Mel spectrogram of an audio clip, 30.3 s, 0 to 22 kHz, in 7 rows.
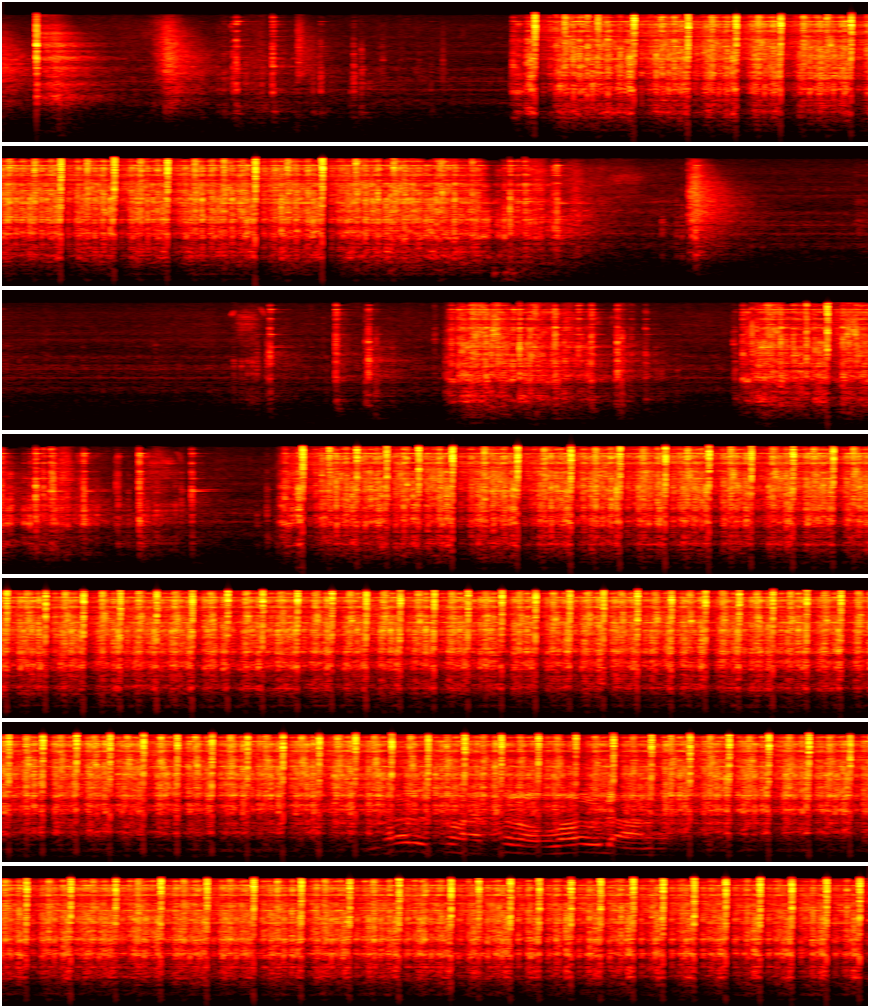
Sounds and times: Engine starting: 2.6s - 7.3s, 9.8s - 30.3s.

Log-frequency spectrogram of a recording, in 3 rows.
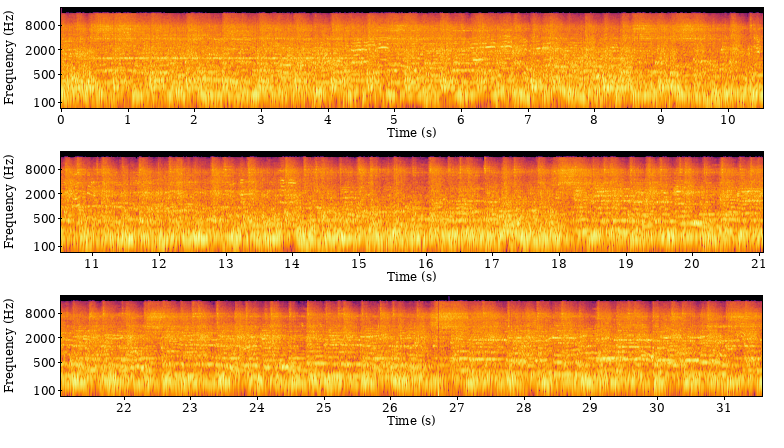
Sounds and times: Tambourine: 0.0s - 31.5s.

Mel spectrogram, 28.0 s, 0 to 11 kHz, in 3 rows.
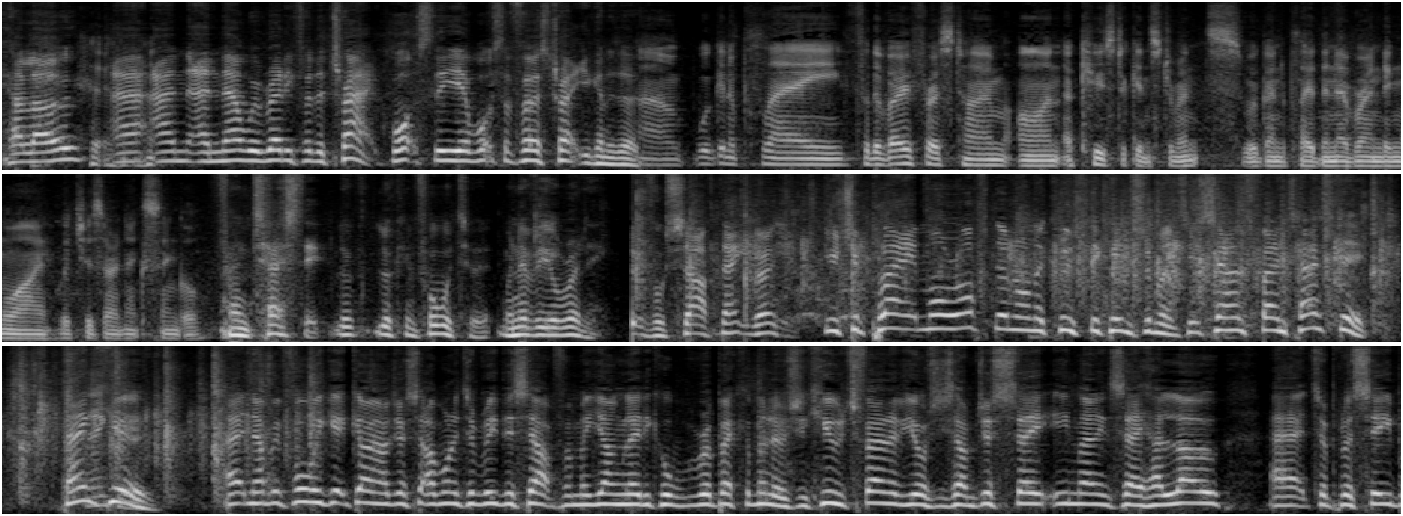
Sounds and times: Speech: 0.0s - 18.4s, 19.1s - 27.9s.

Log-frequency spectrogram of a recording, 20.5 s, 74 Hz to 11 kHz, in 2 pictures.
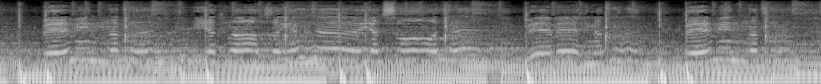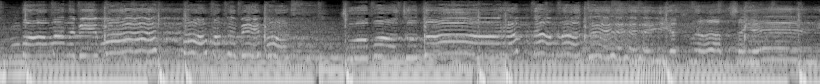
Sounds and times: Song: 0.0s - 20.5s
Singing: 8.6s - 20.5s.

